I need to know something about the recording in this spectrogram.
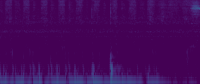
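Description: Ink blending brush rubbed in quick small strokes over cardstock, inking the edges of a card panel: a soft, continuous scratchy rubbing.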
